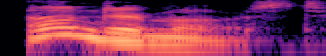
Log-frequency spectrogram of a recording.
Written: undermost

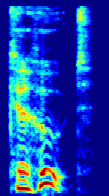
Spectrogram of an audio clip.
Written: cahoot

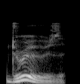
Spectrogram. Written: druse

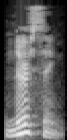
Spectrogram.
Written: nursing

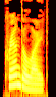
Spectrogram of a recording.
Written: crandallite

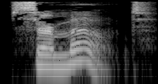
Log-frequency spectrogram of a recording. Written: surmount

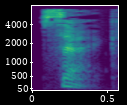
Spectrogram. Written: sac

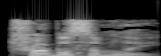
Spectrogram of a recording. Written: troublesomely

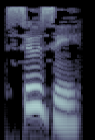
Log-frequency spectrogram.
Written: sussie

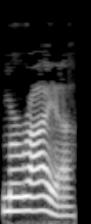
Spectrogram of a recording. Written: mariah

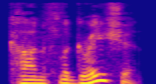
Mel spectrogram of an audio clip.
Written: conflagration

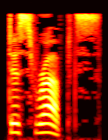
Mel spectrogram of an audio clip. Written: disrupts

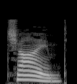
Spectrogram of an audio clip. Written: chimed

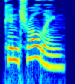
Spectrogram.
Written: controlling

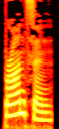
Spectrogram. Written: bronson

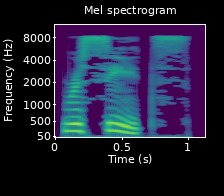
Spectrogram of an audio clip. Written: receipts

